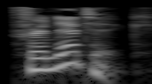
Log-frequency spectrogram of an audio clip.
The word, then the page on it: phrenetic: British English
